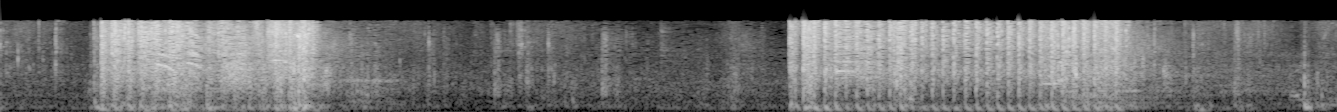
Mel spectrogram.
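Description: Rapid automatic gunfire rattles in two loud bursts.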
